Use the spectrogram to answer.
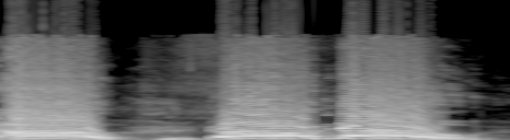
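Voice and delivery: very high, loud wailing shout; mock horrified scream. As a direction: re-enact the shock, hammed-up. Reenacting shock at film death.

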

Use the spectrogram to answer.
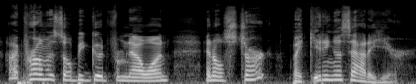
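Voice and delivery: high, eager puppet voice; earnest puppet. A narrator's reading. Puppet promises his father.

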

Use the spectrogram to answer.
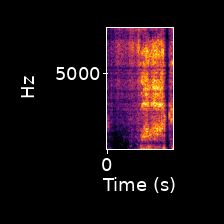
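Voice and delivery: breathy, unvoiced swear under the breath; a hushed, exasperated curse at missing keys; frustrated curse. Late for training, cursing the lost keys under her breath.

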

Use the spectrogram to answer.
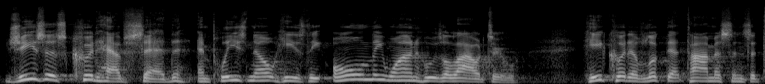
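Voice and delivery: ordinary talk

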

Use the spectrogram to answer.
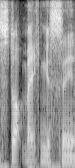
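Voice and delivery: ordinary talk, nothing marked

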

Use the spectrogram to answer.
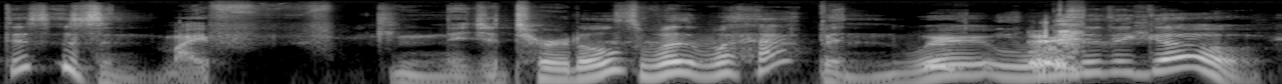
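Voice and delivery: puzzled outcry, retold for laughs; mock bewilderment. Acting out his dismay at watching.

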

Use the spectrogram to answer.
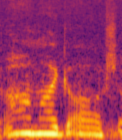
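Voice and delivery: soft, high gasp of wonder; hushed marvelling; awestruck. Acted. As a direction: act amazed, quietly and high. Acting out amazement at God.

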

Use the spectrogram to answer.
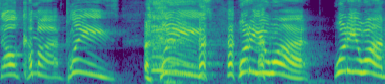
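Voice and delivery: rising desperate plea, pitch climbing with each please. Retold or imitated. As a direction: beg like a pushy salesman cornering a buyer. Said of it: "everyone said this".

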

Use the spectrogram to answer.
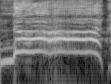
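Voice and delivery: very high, long howl of "No"; comically drawn-out agonised wail; mock scream. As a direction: scream it out in hammed-up agony. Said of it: "So I'm screaming downstairs".

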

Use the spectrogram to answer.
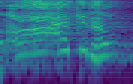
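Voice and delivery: put-on high, eager child's voice; little boy voice. Small boy offering help in a high eager voice. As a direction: pitch up like an excited little kid.

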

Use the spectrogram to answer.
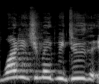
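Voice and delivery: high, loud mock whine of annoyance; angry complaint. Friend annoyed by the road trip game, mock-whining. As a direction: imitate a fed-up friend. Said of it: "he goes".

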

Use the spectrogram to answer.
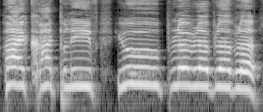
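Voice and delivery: high, mock-furious parents. Friend retelling a comic, mocking Kitty's outraged parents in a high squeal. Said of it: "They're like".

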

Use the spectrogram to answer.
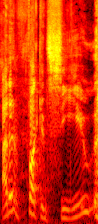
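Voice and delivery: high, loud mock exasperation; indignant outburst. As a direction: yell the excuse as flustered Balaam. Balaam's indignant reply to angel.

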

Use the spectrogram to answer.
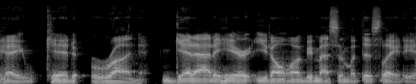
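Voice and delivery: low-voiced warning, lightly acted; lightly voiced low, terse rescuer; Angel. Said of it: "he says to the kid, he's like".

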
